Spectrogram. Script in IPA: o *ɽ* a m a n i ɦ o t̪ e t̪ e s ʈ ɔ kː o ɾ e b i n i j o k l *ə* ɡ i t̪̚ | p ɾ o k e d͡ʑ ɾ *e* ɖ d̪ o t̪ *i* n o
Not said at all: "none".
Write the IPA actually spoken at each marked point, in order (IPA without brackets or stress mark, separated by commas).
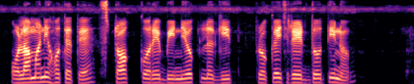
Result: l, ə, e, i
